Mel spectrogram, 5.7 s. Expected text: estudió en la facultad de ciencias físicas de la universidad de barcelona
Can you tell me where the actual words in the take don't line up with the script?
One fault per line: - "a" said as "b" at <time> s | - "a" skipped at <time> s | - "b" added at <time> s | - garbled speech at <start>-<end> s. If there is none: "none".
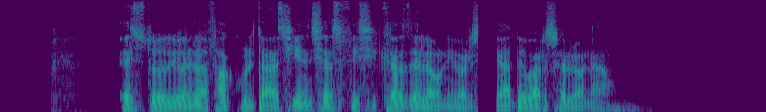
- "de" skipped at 2.1 s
